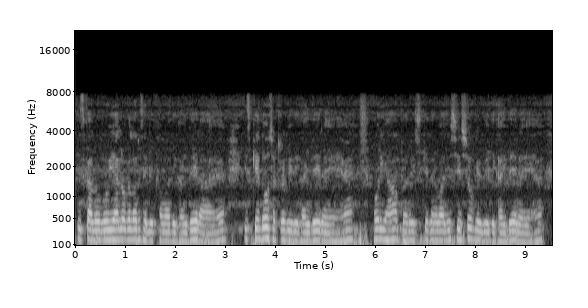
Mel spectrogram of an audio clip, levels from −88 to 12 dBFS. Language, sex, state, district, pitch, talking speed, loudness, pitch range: Hindi, male, Haryana, Rohtak, 145 Hz, 195 wpm, -17 LUFS, 135-155 Hz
